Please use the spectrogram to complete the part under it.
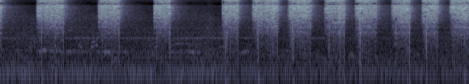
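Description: Compressed air hisses from an air gun in short, sharp bursts that come faster and faster.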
